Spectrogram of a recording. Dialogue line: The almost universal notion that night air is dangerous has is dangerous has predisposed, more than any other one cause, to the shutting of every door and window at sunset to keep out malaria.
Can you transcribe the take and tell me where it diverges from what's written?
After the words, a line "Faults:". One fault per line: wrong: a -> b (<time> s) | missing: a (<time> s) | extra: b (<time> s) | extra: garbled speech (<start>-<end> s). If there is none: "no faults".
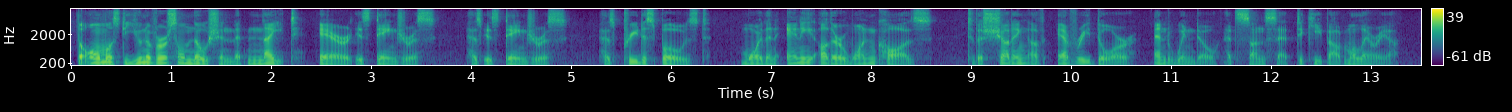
The almost universal notion that night air is dangerous has is dangerous has predisposed, more than any other one cause, to the shutting of every door and window at sunset to keep out malaria.
Faults:
no faults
